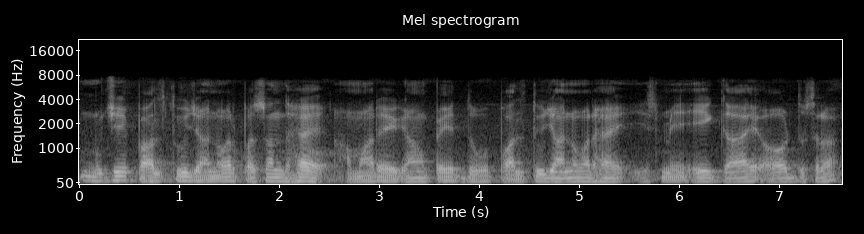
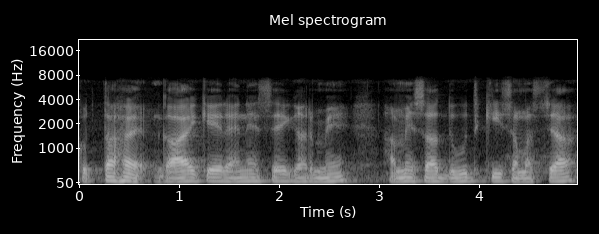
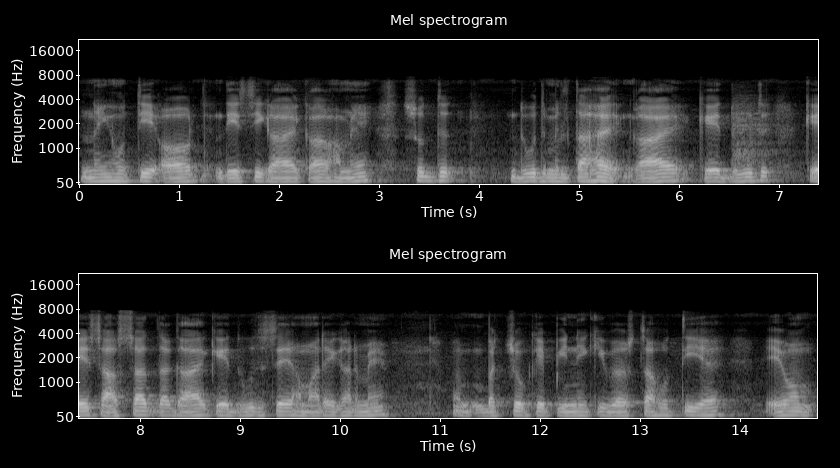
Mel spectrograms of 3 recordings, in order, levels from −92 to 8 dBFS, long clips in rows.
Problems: background sounds at intervals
